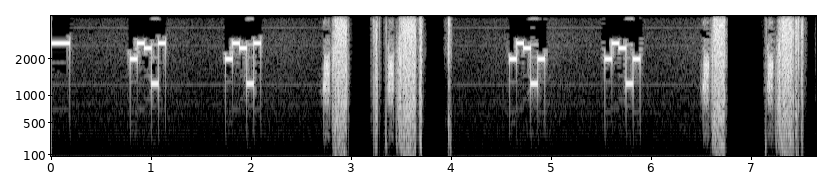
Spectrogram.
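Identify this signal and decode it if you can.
Five-tone selective call (ZVEI), heard as quick runs of five tones, tones of about 70 ms. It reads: 88033 88033 88038 88038
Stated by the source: ZVEI five-tone call received on SDR.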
